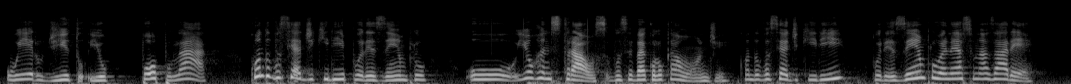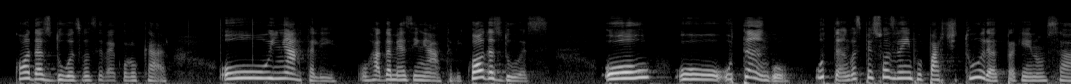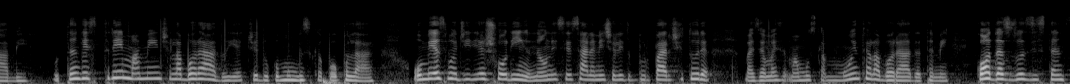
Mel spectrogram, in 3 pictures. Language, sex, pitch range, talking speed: Portuguese, female, 185-260 Hz, 165 wpm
